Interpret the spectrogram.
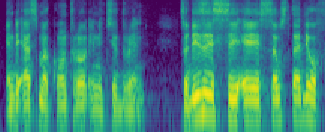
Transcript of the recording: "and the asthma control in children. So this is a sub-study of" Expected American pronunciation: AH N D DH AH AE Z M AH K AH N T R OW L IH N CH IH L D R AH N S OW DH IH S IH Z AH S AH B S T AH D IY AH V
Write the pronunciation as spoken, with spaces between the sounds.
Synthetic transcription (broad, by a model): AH N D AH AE S M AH K AH N T R OW L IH N CH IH L D R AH N S OW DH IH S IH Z AH S AH B S T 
